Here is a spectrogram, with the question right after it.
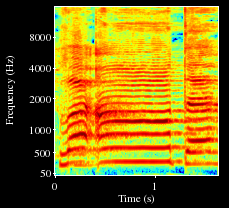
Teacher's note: گننے کے ساتھ ہم چھپاتے ہیں نون کو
